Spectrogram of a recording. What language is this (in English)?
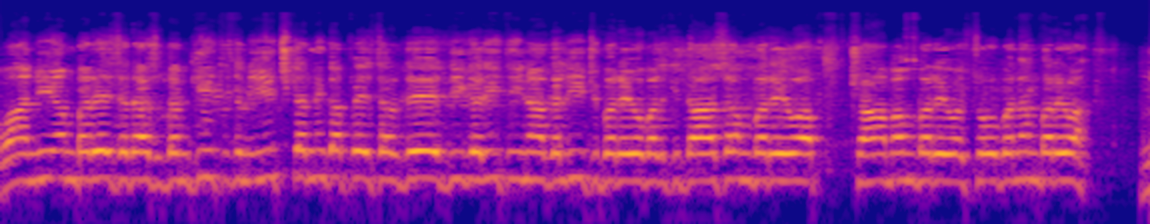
Arabic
